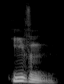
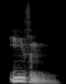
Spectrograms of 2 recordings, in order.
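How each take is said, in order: No difference in how they are said.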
